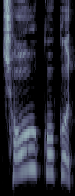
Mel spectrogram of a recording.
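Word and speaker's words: 彫刻: (12 ページ ) 今日の漢字 오늘의 한자는 색일조, 조각, 彫刻 초고구, 초 이렇게 발음이 납니다.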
